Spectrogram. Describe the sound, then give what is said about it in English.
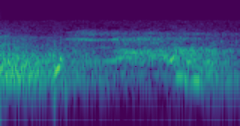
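A horse whinnies briefly, its wavering cries rising over a steady, rushing noisy background, moderately loud, with no voices present. “Get back onto that horse and get out of here.”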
